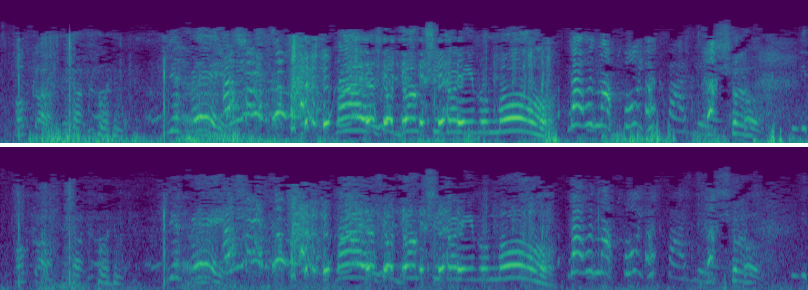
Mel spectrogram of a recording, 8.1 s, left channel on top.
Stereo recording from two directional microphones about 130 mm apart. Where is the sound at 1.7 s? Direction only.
5° right (ahead or behind).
